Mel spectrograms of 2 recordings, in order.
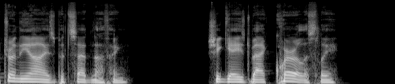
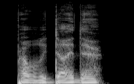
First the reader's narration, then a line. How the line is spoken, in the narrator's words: grumbled one of the boys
